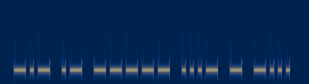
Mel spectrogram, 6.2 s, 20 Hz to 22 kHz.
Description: Morse code, heard as a keyed tone, about 15 wpm, 700 Hz. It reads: KA0VTB
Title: USA Callsign DE Callsign 15wpm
